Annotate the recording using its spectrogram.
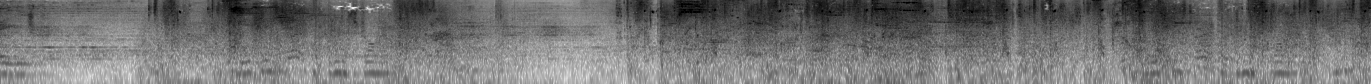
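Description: Small fight impacts and sword strikes clash repeatedly.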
